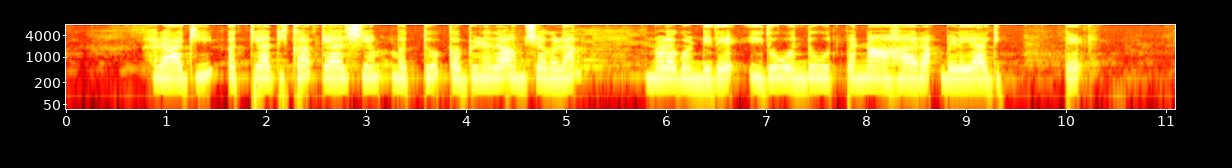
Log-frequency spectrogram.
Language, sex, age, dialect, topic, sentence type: Kannada, female, 18-24, Mysore Kannada, agriculture, statement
